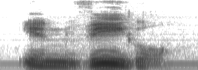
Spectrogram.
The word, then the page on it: inveigle: British English; American English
